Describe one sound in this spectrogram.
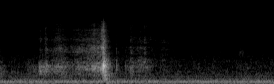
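A cardboard box flap rustles and clicks as it is opened.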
